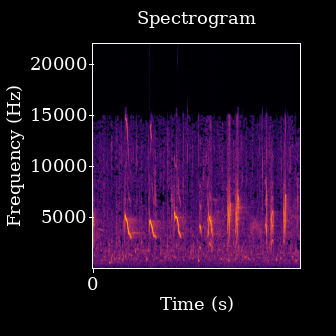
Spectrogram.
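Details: Olive-backed sunbird training song with rich fill material and fast rolls, recorded with a water sound. Repeated high whistled downslurs come about twice a second, then turn into scattered sharp chips.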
